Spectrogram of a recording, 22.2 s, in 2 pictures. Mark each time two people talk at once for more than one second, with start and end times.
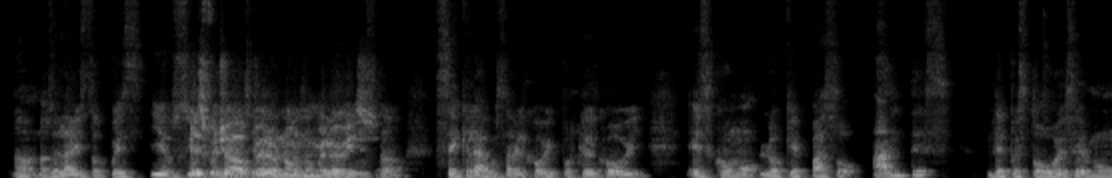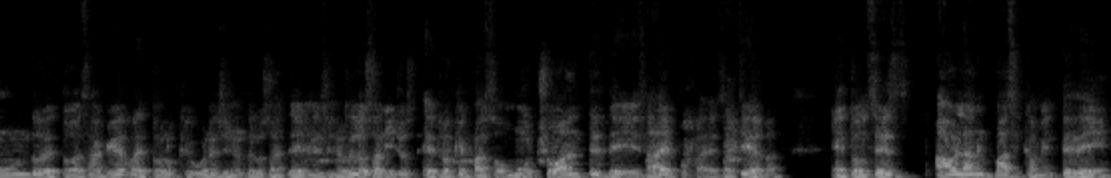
1.9-3.7

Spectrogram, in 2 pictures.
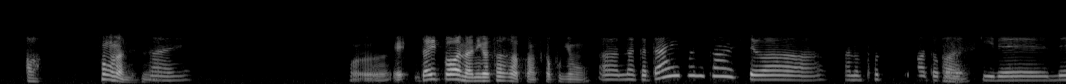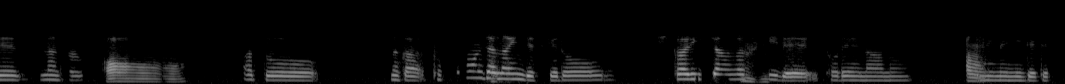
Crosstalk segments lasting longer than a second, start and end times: none

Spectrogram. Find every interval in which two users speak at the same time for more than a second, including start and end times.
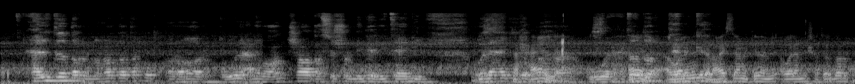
4.8-7.2

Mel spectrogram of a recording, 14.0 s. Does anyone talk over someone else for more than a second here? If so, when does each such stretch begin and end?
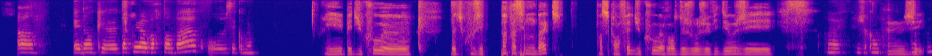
none

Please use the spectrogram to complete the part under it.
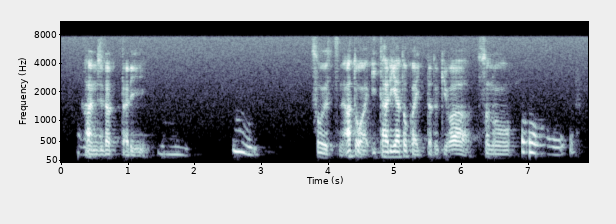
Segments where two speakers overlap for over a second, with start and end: none

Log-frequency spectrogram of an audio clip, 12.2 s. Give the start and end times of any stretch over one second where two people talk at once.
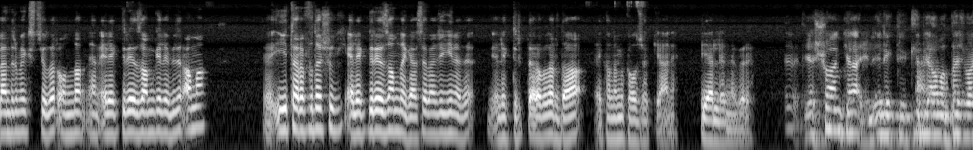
none

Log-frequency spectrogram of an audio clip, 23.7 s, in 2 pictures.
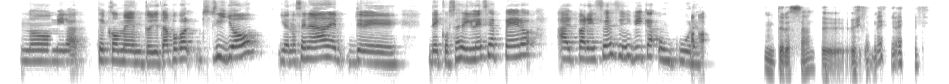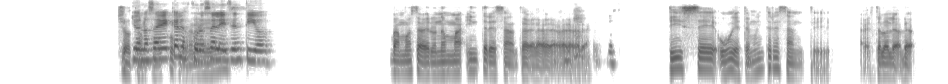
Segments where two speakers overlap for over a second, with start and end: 13.5-14.8

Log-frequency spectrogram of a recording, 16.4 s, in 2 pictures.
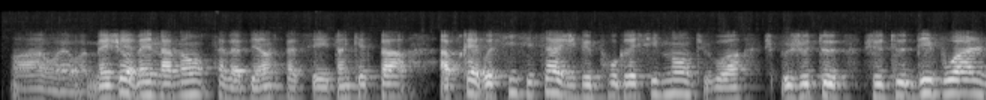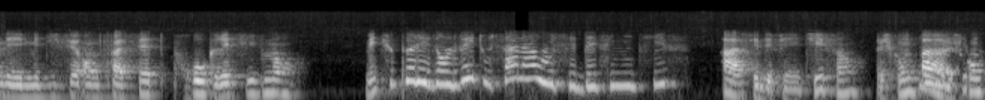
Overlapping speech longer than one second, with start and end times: none

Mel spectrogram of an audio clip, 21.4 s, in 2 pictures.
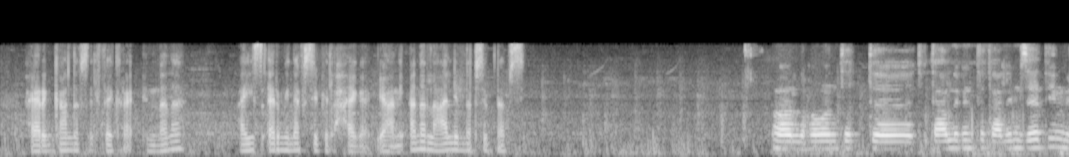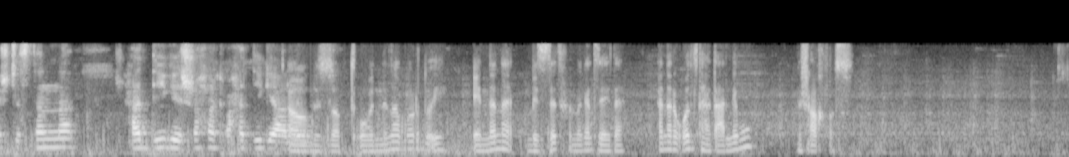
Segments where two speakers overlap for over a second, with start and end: none

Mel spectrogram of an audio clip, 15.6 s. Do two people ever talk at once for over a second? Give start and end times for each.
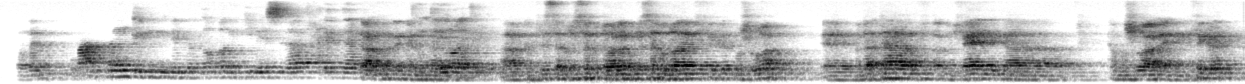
none

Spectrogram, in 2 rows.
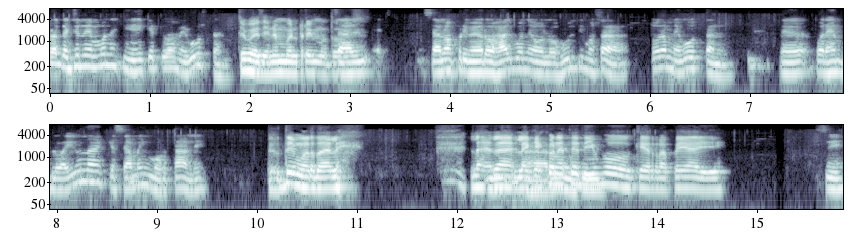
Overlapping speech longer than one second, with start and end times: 12.3-13.5

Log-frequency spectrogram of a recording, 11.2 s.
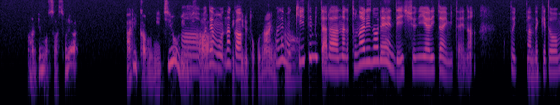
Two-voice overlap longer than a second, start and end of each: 3.6-4.9

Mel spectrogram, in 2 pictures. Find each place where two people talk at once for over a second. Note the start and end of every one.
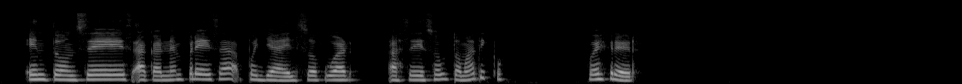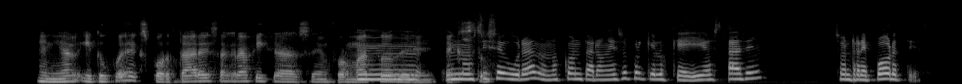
13.2-14.6

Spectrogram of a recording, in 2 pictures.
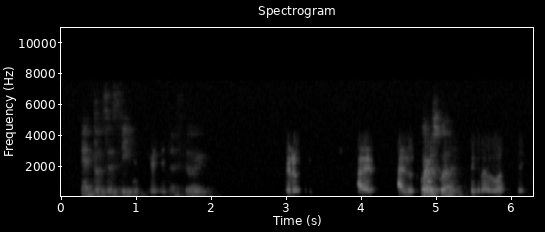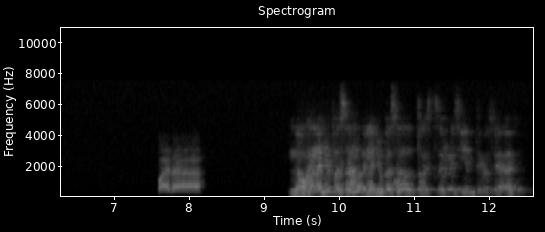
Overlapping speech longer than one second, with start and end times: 9.6-11.0

